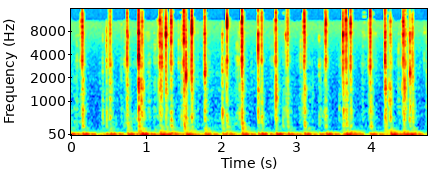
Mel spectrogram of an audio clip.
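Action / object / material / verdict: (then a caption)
tap / plastic computer keyboard / plastic / none. Fingertips with long painted nails type rapidly on a full-size backlit plastic RGB computer keyboard with hollow key switches and colour-cycling lights. The keys give short, sharp, bright clicks and clacks in a quick, uneven rhythm over a steady low hum.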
